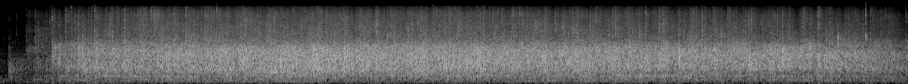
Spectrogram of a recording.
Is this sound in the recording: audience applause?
yes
